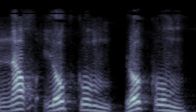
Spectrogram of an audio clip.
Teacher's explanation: هبين الاستعلاء فقط بتاع القاف، لان مفيش اطباق هنا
